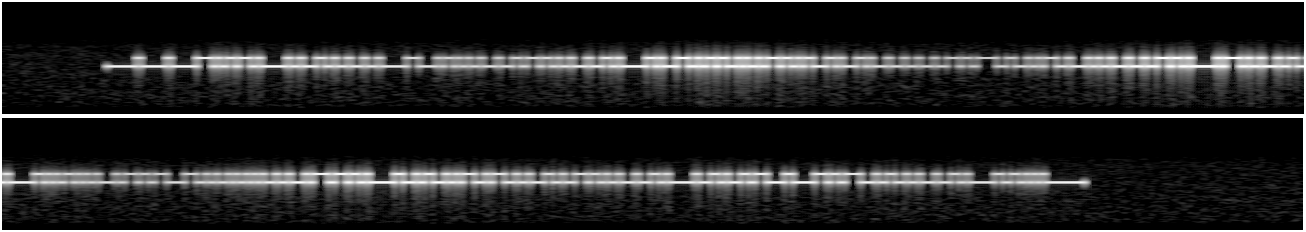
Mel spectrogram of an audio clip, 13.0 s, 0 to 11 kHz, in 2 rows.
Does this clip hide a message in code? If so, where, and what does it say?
Yes: RTTY (50 baud, 450 Hz shift) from 0.5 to 11.9 s, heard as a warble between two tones, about 1750 Hz centre, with fading. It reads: 01MD7 7GNLF BGGQQ TCZK1 E2RRK MNJY3 CCZZ0 7UUMV OW7IY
